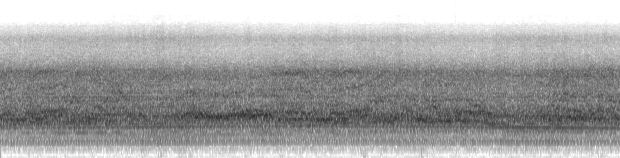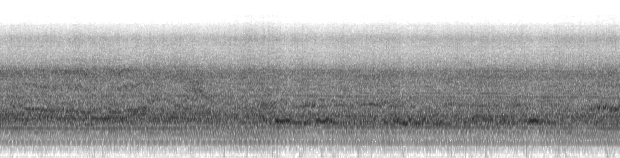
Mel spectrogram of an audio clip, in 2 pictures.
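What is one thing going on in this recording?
Tyres screech as a car drifts around bends.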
